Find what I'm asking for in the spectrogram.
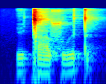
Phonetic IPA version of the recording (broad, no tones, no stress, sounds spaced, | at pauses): i ǀ a sʷ ɨ t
